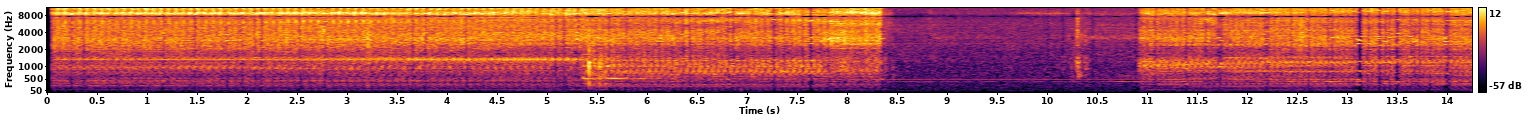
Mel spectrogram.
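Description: Small double-acting model steam engine running fast on compressed air: a rapid, even hissing beat of exhaust. About eight seconds in it stops, with a single click near ten seconds. It starts running again about eleven seconds in.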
